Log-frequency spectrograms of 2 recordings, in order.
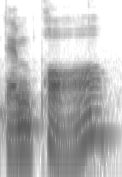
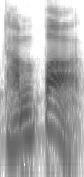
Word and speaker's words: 댐퍼: 댐퍼. 현장에서는 댐퍼를 일본식 영어 발음으로 담빠 그렇게 하는데 틀린 발음으로 하시면 안 되고요. 댐퍼.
